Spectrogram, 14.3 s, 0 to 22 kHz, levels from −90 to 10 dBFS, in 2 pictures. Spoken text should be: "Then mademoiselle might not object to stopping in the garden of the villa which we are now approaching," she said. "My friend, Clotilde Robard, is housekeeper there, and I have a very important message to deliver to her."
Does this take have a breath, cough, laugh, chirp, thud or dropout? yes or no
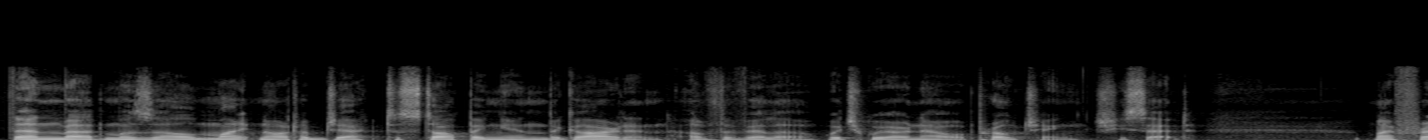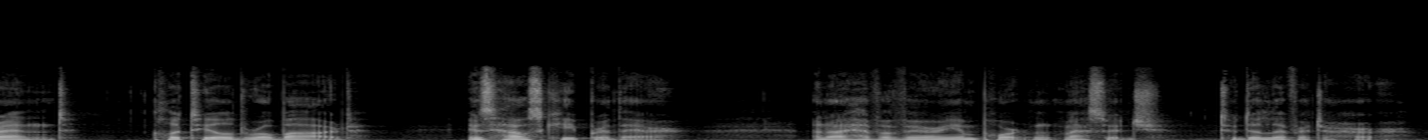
no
